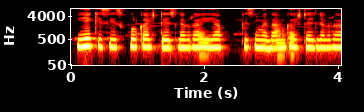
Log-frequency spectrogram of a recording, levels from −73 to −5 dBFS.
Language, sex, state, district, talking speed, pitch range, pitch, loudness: Hindi, female, Odisha, Nuapada, 205 wpm, 240-250 Hz, 245 Hz, -17 LUFS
